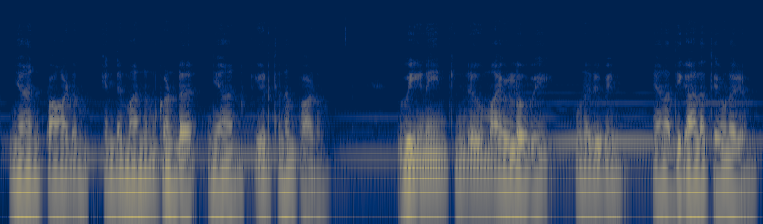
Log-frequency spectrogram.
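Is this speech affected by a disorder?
No.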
